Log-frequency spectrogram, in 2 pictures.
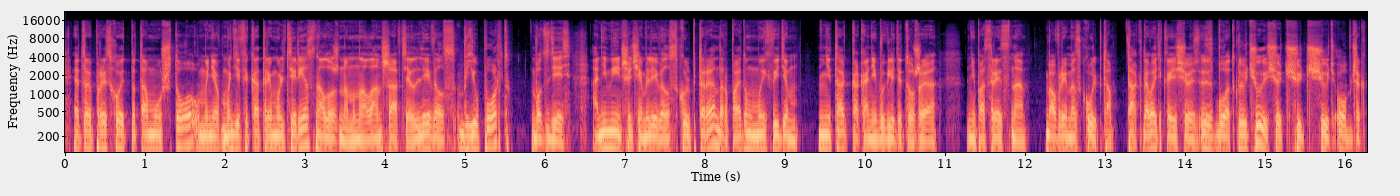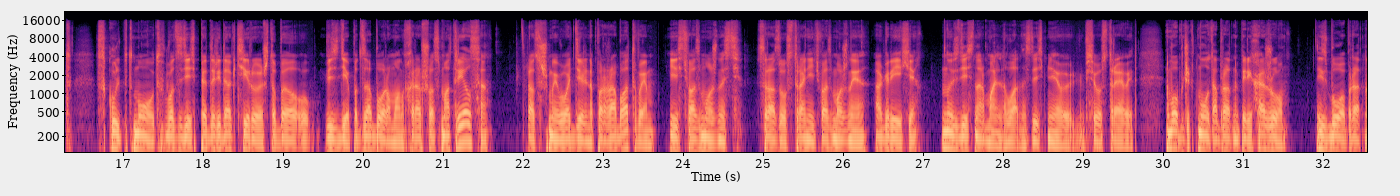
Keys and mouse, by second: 1.5 click, 1.9 click, 2.2 right click, 8.9-12.6 drag, 14.3 click, 15.8-17.3 drag, 18.3-20.3 drag, 20.9 click, 21.3 click, 21.7 click, 22.0 shift+middle click, 22.9 click, 23.2 shift+middle click, 24.4 click, 25.5 click, 25.9 click, 26.3 shift+middle click, 27.5 click, 27.9 click, 30.7 click, 32.3 click.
